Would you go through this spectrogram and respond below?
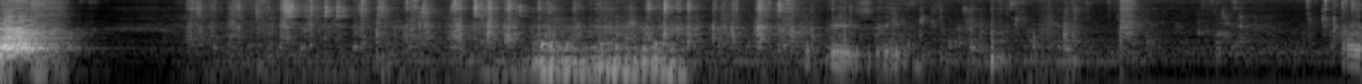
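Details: Pet dog, possessive of his food bowl, indoors: a short loud burst, then a low rumbling growl-like bark of about a second, with a few sharper yelps after, and people talking and laughing over it.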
